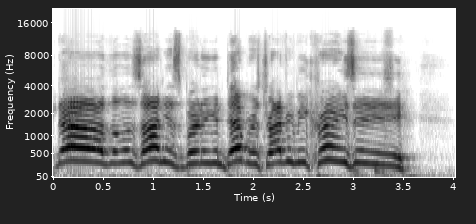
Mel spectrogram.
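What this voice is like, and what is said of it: Kermit-the-Frog-like imitated voice. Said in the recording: “I'm just doing it with my voice ... really does sound like Kermit the Frog”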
